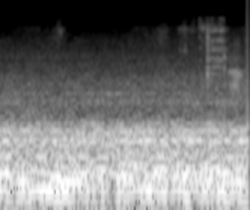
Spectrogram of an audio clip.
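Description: Low, steady background rumble of room tone, with no distinct event.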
